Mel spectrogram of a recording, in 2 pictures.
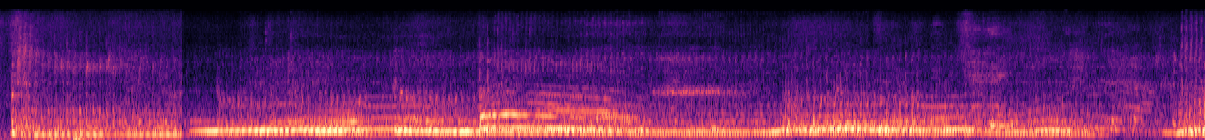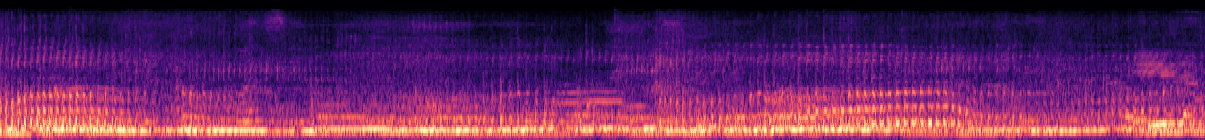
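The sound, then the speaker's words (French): A voice buzzes its lips in a continuous lip trill to imitate a little car engine, as a vocal warm-up exercise to wake up the voice and lips. The pitch rises and falls like revving, with a brief pause midway before a second long run. “On va commencer par faire les petites voitures.”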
